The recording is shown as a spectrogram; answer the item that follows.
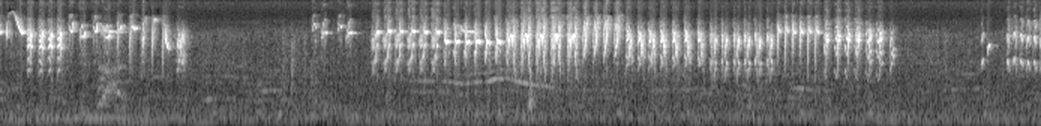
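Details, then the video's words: A dilute red siskin sings a fast, high twittering rolling song of buzzy rolls and rattling trills in long unbroken phrases with brief pauses between them. "Siskin dilute gacor tipe roll tembak"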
